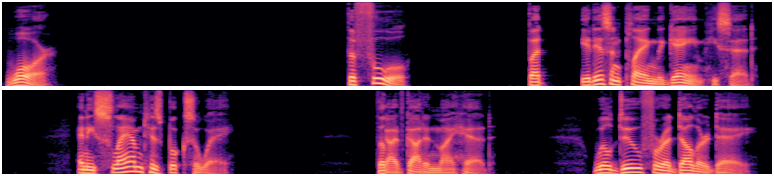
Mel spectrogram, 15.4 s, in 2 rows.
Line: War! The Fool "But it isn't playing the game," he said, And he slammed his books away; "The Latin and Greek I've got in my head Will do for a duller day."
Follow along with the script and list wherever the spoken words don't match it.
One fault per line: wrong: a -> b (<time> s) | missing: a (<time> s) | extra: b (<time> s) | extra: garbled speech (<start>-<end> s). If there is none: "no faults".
missing: Latin and Greek (11.5 s)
